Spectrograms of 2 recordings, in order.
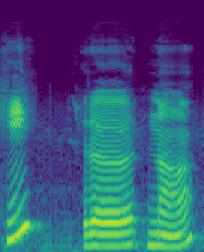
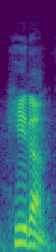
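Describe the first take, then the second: First: Slow, drawn-out हिरन with a rise; slow teaching voice; stretched demo. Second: Said in the usual way. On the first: Shown as a demonstration. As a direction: draw हिरन out for the children.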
